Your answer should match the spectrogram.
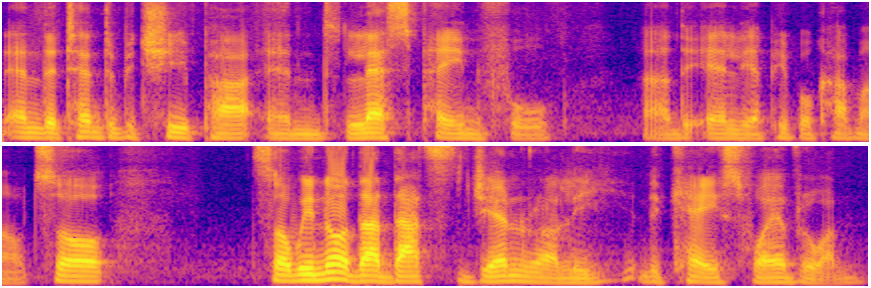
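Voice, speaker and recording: A man's voice: low voice, darkish tone. A man with a Zimbabwean accent, a health professional giving an earnest, explanatory interview.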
